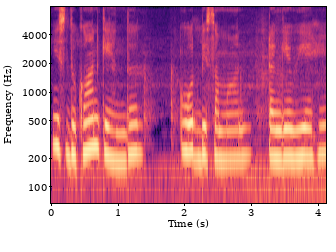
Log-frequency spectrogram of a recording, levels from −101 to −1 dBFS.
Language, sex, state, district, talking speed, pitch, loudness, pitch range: Hindi, female, Uttar Pradesh, Saharanpur, 145 wpm, 210 Hz, -13 LUFS, 200-225 Hz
